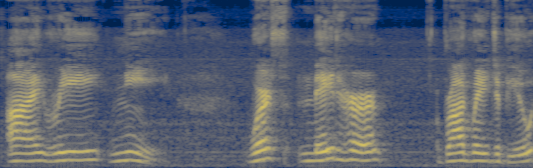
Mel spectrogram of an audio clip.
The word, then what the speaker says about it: Irene: british and american theater she pronounced her name given name with three syllables i re knee worth made her broadway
